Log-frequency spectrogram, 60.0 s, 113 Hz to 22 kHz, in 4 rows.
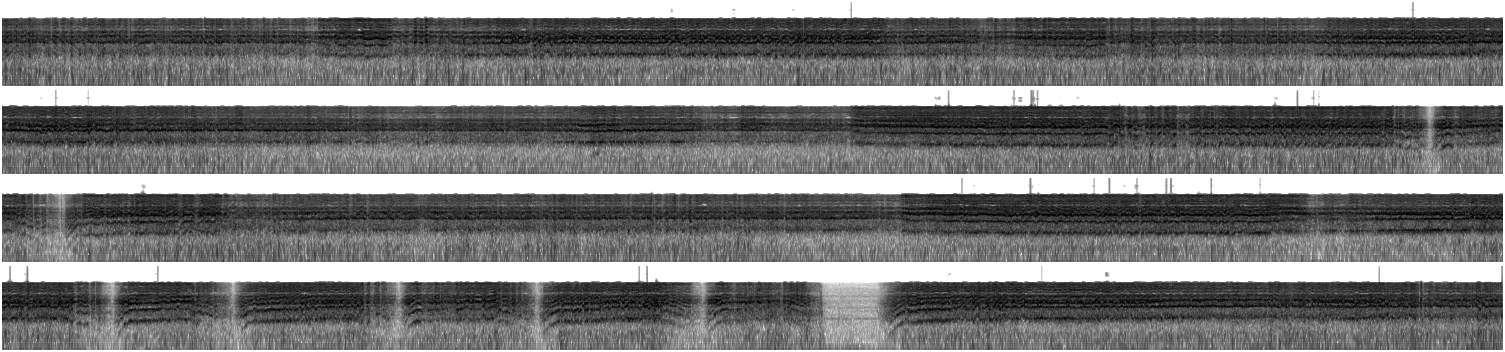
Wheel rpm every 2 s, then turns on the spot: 230, 220, 210, 210, 220, 230, 220, 220, 230, 230, 230, 220, 200, 200, 120, 180, 230, 230, 230, 220, 210, 210, 150, 130, 130, 150, 80, 200, 220, 220.
none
